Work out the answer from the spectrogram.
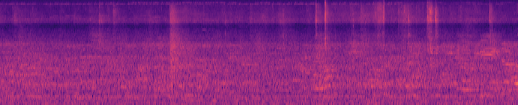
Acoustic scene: crowded indoor space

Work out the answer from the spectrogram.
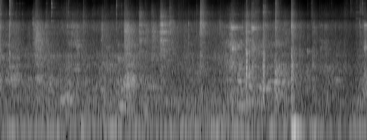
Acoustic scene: crowded indoor space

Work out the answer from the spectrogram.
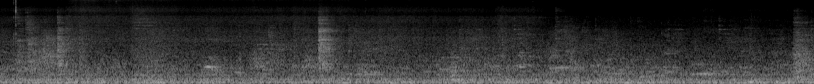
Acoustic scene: cafe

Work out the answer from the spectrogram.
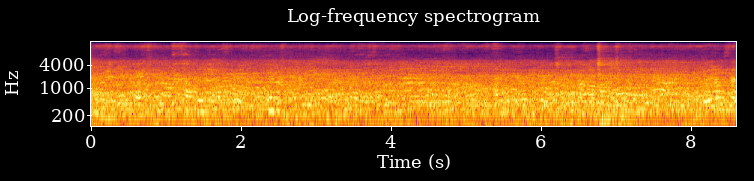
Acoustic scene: crowded indoor space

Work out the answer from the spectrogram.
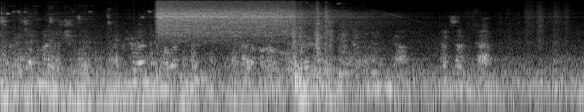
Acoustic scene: bus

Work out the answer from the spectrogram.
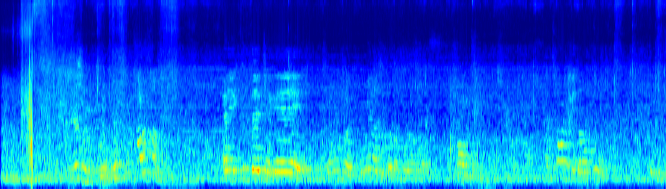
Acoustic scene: crowded indoor space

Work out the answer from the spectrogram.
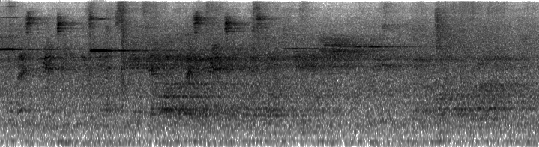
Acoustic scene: subway station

